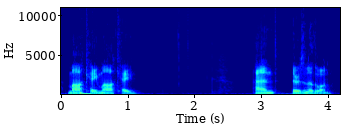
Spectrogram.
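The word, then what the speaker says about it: Makemake: aries it's serious there's make make i believe that's actually it's way it's spelt make make but it's actually pronounced marque marque and there is another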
